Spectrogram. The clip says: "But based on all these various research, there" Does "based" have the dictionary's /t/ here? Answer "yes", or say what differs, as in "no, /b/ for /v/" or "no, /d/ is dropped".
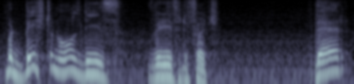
yes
